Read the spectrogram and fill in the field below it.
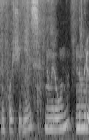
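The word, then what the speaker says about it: Numéro 1: I was saying it's the Chanel number 1 and it's the Chanel Numero 1. That makes sense. I'll say like in Portuguese. Numero 1.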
